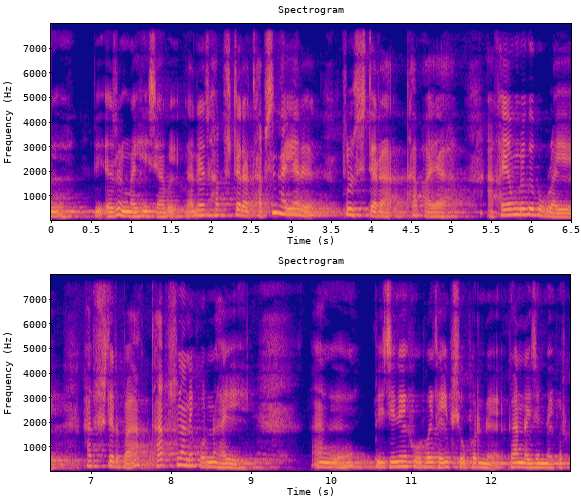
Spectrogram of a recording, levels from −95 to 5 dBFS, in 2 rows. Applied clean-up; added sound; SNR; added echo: neural mask model Resemble Enhance denoiser.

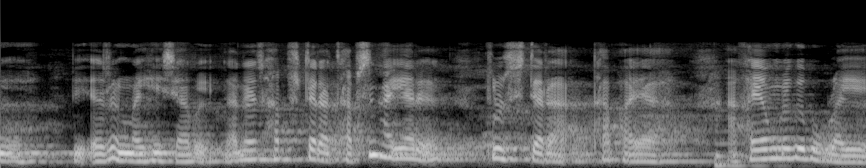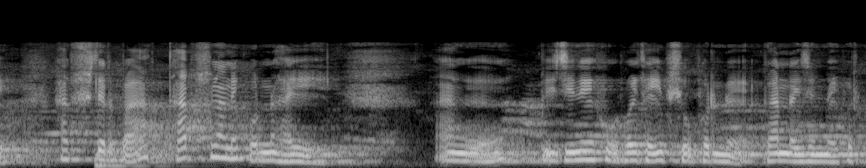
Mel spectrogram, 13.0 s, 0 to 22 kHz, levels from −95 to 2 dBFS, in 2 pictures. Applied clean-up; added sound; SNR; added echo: none; Bowed string instrument; 17 dB; none.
